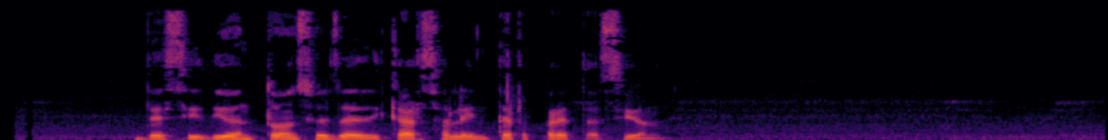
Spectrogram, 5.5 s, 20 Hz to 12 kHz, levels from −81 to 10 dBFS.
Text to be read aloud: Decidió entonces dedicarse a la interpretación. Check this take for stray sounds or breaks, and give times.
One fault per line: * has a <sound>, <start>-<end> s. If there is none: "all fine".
all fine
